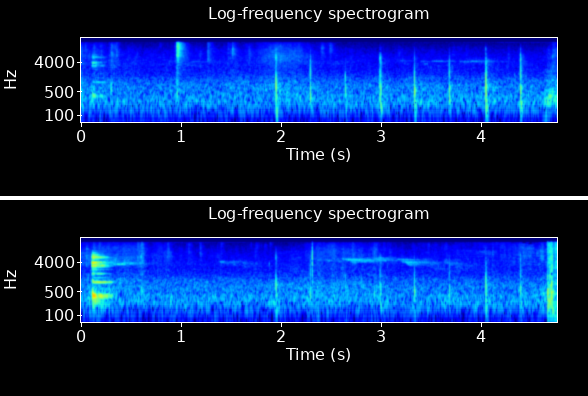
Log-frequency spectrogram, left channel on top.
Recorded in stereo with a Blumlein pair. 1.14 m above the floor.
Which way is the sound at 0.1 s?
50° right.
